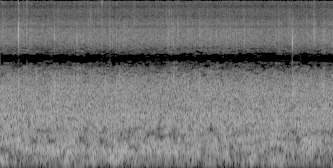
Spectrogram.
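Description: Heavy rain pouring steadily, forming a dense, even wash of noise with no breaks. A constant high tone sits above it and a couple of faint tick sounds are audible, with no voices.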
